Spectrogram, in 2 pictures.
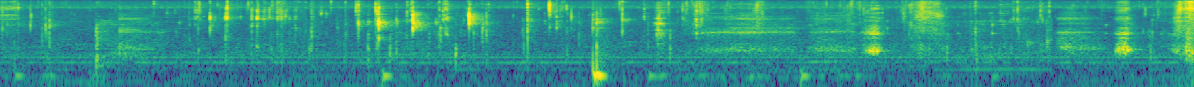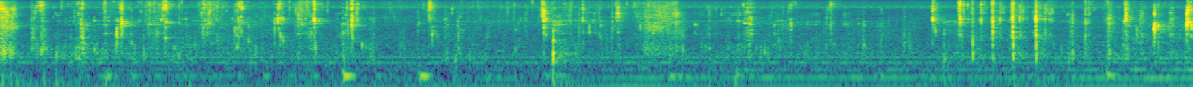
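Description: Close-miked eating of rice and curry: wet chewing and lip smacks, with the squish of rice and curry being mixed by hand, and one sharp knock about seven and a half seconds in.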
